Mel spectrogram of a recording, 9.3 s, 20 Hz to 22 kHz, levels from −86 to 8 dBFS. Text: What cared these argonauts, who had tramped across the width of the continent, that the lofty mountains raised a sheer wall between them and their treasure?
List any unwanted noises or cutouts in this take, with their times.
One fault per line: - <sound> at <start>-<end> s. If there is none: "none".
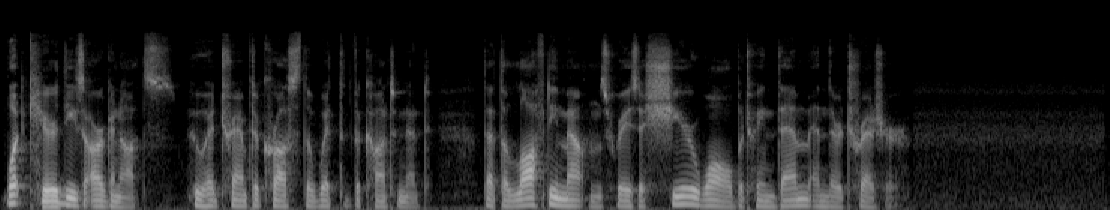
none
